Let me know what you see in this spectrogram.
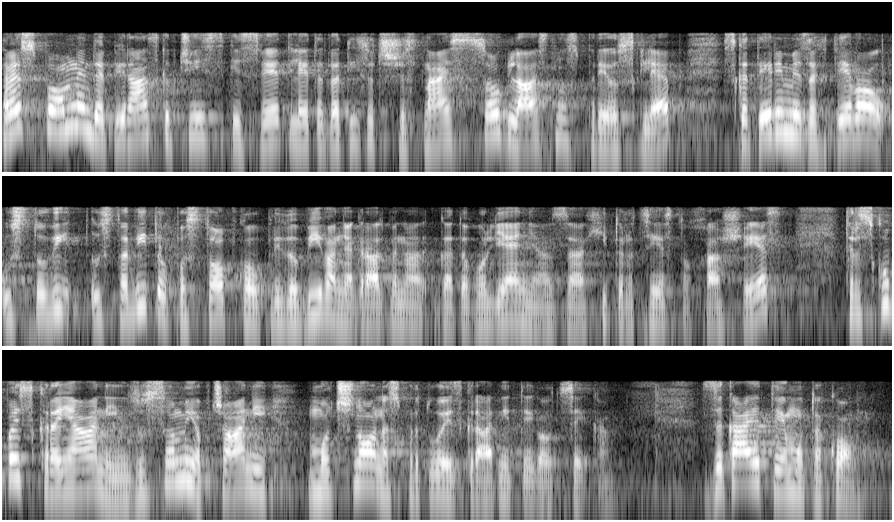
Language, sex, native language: Slovenian, female, Slovenian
